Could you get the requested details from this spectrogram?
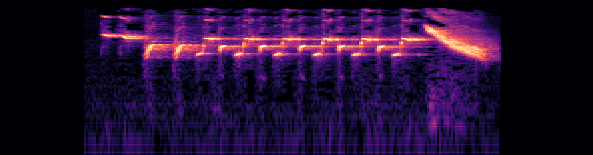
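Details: A canto limpio phrase from a European goldfinch, a clean contest song meant to educate young birds. Evenly repeated bright chirps run for about one and a half seconds, then end in a loud buzzy downward-sweeping note.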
